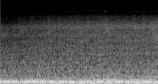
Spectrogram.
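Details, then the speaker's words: Rebuilt Ford 289 V8, first start after rebuild, still burning off antifreeze steam, before setting timing: steady even idle, deep smooth burble, no misses, knocks or ticks; runs healthy. "I'm happy it started up it seems to run good nice and smooth so I'll get this tightened up and then we'll do the timing"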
